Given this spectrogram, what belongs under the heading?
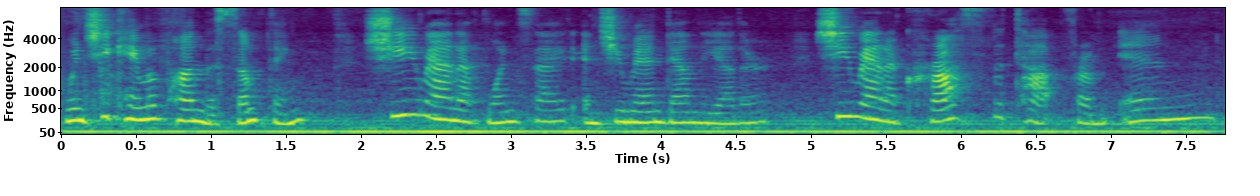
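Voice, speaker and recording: Woman, preschool teacher, storybook read-aloud, unhurried, sometimes whispering, noisy recording. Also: fairly high pitch. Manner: slow, gentle, dropping to whispers for emphasis. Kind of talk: reading a picture book aloud to young children. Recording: steady background noise.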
